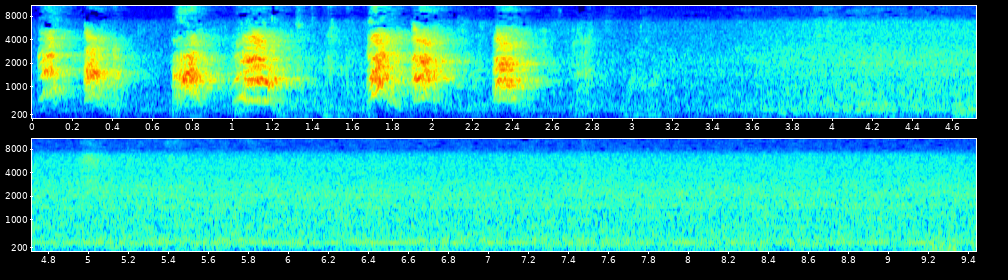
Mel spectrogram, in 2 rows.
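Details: Two sleepy 86-day-old Shiba Inu pups, Niro and Kyno, give a quick run of about six high, sharp barks in the first three seconds, then fall silent against a droning background hum.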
